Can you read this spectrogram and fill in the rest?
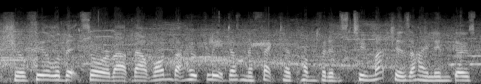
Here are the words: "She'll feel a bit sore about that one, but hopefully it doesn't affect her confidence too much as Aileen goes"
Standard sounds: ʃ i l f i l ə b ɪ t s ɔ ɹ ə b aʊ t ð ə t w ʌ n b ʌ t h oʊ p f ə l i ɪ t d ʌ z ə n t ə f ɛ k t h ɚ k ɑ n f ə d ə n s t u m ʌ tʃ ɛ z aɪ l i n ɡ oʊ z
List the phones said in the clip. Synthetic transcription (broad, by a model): ʃ i l f i l ə b ɪ t s ɔ ɹ ə b aʊ t ð ə t w ʌ n b ʌ t h oʊ p f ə l i ɪ t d ʌ z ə n t ə f ɛ k t h ɚ k ɑ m f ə d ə n s t u m ʌ tʃ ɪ z aɪ l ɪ n ɡ oʊ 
